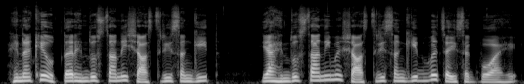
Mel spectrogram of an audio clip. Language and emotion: Sindhi, neutral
